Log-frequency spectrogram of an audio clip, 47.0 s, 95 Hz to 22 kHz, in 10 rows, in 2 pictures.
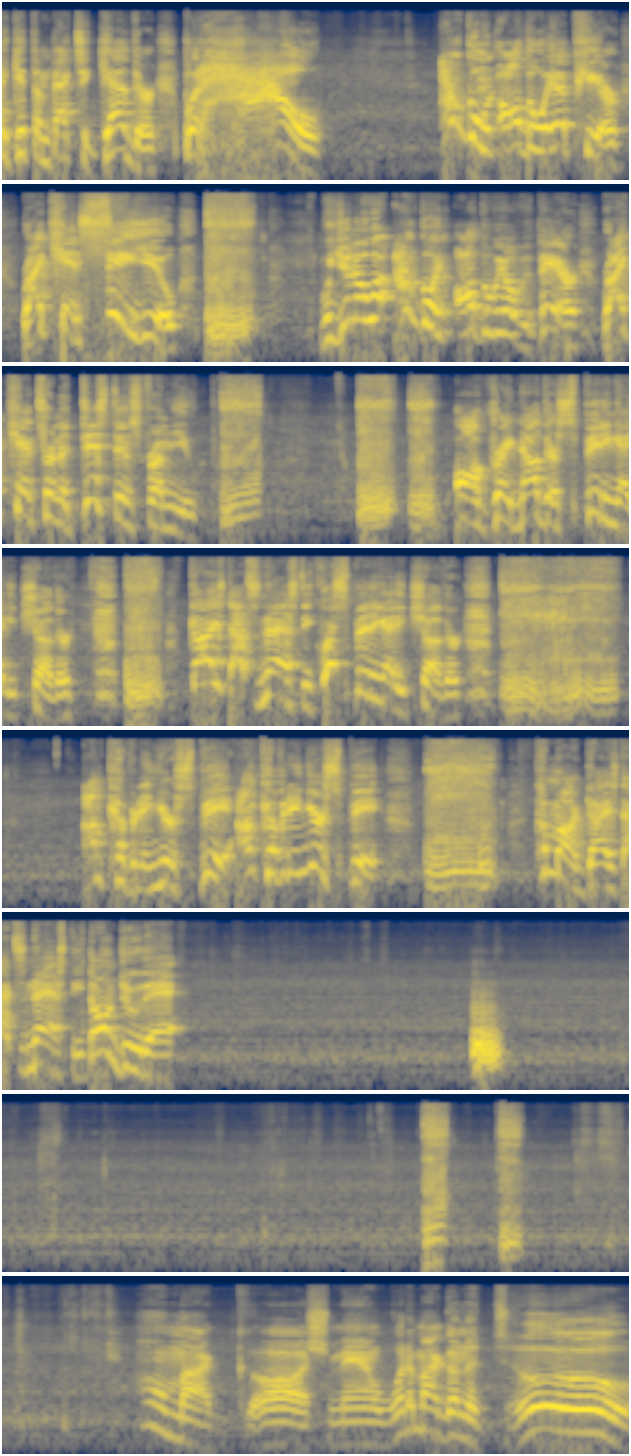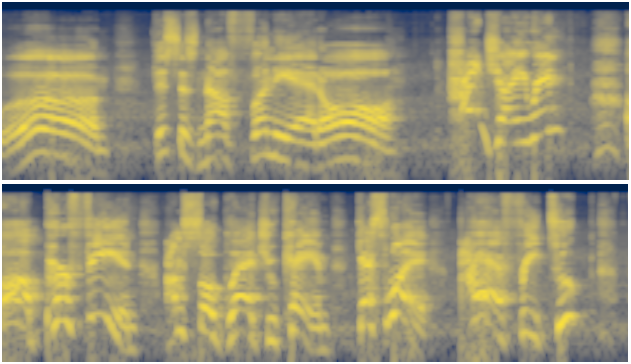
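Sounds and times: hissing spit sound: 0:06.1 - 0:06.8, 0:11.0 - 0:12.8, 0:14.8 - 0:15.6, 0:17.7 - 0:18.8, 0:21.7 - 0:22.8, 0:27.1 - 0:27.4, 0:31.4 - 0:32.2
mouth raspberry: 0:06.1 - 0:06.8, 0:11.0 - 0:12.9, 0:14.8 - 0:15.6, 0:17.6 - 0:18.9, 0:21.7 - 0:22.8, 0:27.1 - 0:27.4, 0:31.0 - 0:32.3.

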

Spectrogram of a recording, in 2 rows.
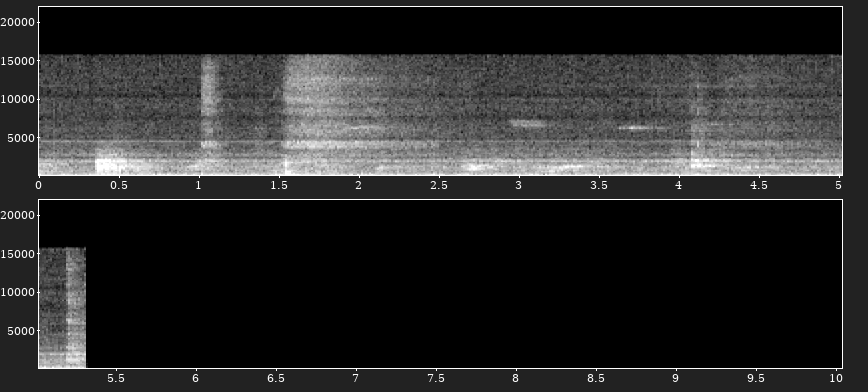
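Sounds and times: faint room hum: 0:00.0 - 0:05.3
sharp breath out through nose: 0:01.5 - 0:02.5.

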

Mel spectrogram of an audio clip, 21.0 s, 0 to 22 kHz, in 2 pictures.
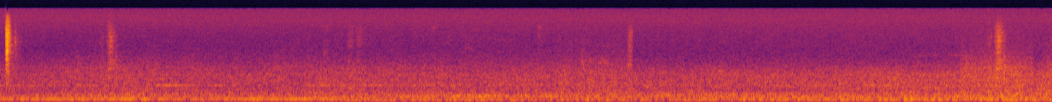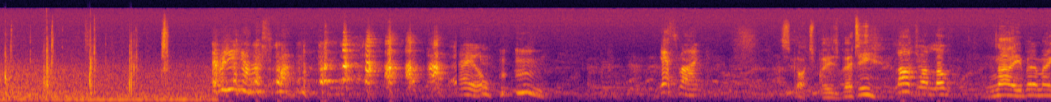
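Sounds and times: low outdoor rumble: 0:00.0 - 0:15.2
footsteps on cobbles: 0:09.9 - 0:12.3.

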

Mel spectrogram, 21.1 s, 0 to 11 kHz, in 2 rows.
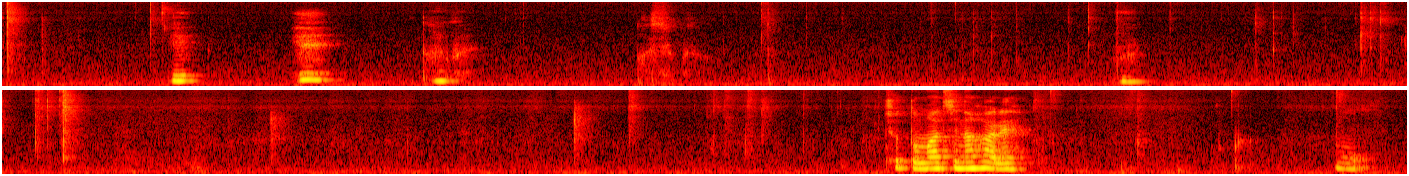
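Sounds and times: hands handling small objects: 0:05.7 - 0:11.2, 0:14.8 - 0:17.2, 0:18.2 - 0:19.2.

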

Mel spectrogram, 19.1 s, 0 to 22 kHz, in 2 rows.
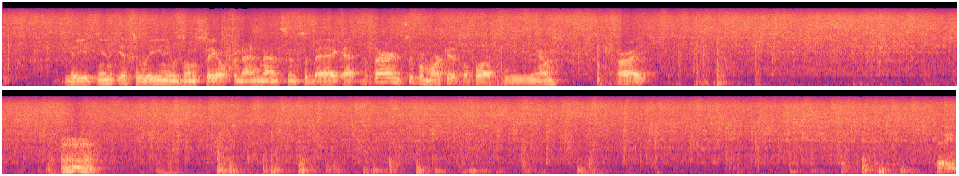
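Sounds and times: sausage sizzling in a pan: 0:00.0 - 0:19.0
fat popping: 0:05.8 - 0:07.8, 0:09.7 - 0:19.0.

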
